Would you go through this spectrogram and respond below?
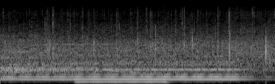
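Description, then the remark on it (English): A church audience gives the Lord a hand clap, clapping steadily in a dense, continuous wash of applause, with a sustained organ-like chord droning beneath and a brief lower note swelling in the middle. “Go ahead, one more time, give the Lord a mighty hand clap and shout.”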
